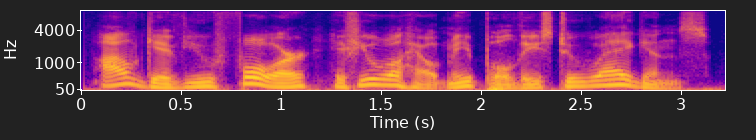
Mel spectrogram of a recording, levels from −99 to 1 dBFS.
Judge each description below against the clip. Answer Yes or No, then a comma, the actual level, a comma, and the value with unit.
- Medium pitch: No, low, 115 Hz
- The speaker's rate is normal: No, fast, 240 wpm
